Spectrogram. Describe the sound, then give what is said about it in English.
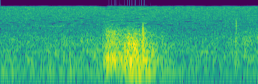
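A door is closed with one short, muffled thump in an otherwise quiet moment. “Oh, please close the door.”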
